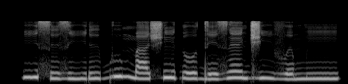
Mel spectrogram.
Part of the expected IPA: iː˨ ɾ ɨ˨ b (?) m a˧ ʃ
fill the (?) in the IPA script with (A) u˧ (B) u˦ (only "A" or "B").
B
